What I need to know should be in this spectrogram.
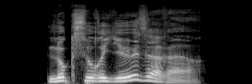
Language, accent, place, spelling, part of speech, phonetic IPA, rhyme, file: German, Germany, Berlin, luxuriöserer, adjective, [ˌlʊksuˈʁi̯øːzəʁɐ], -øːzəʁɐ, De-luxuriöserer.ogg
- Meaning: inflection of luxuriös: 1. strong/mixed nominative masculine singular comparative degree 2. strong genitive/dative feminine singular comparative degree 3. strong genitive plural comparative degree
